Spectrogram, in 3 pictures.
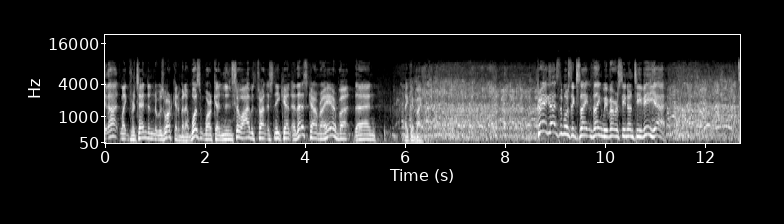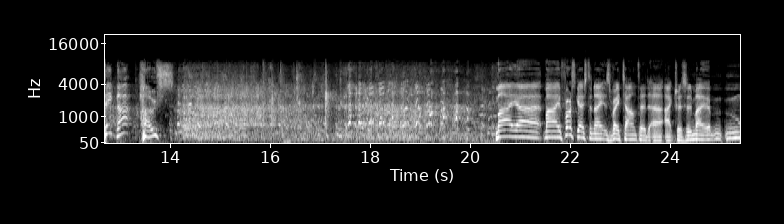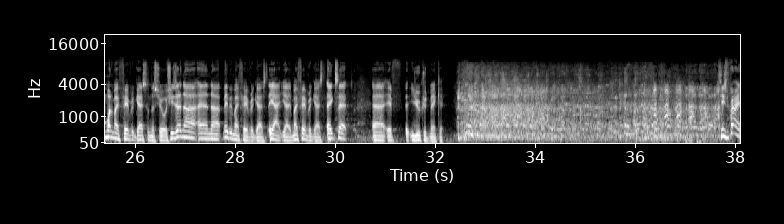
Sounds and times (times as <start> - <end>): Speech: 0.0 - 5.4, 6.0 - 6.5, 8.6 - 11.2, 12.7 - 14.2, 20.5 - 32.2, 37.7 - 38.1.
